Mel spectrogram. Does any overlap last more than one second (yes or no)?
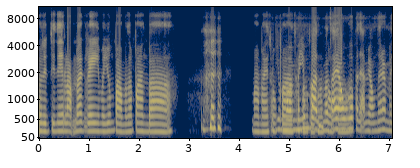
yes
